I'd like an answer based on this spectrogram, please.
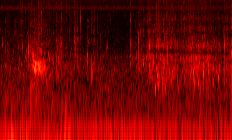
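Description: A released bass splashing off through ankle-deep creek water just under a second in, then the creek trickling over the shallows.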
